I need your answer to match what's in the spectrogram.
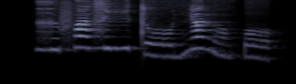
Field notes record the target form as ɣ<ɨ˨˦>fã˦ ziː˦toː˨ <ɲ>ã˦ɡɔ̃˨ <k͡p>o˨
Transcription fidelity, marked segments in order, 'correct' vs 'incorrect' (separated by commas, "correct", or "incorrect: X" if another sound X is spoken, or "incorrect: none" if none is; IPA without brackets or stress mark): incorrect: ɨ˧, correct, correct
